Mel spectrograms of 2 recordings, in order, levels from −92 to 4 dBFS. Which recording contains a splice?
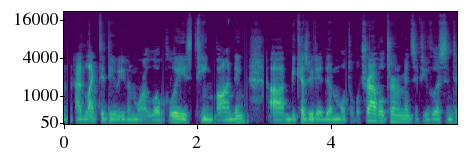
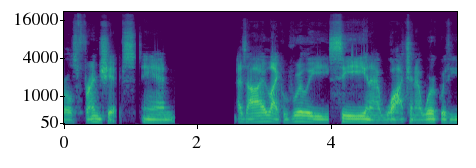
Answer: second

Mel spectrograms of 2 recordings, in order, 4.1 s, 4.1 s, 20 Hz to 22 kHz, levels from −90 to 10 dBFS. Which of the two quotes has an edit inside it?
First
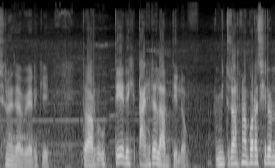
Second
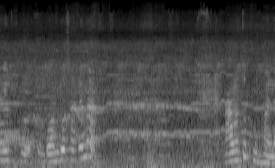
first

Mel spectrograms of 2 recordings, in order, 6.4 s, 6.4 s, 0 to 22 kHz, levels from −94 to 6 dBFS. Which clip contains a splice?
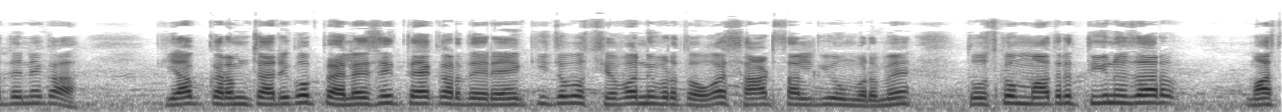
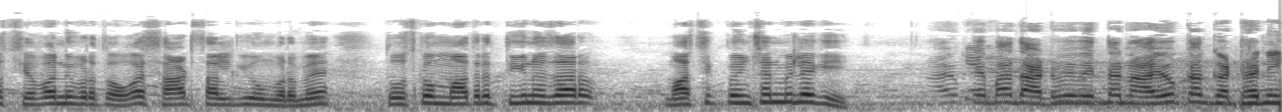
second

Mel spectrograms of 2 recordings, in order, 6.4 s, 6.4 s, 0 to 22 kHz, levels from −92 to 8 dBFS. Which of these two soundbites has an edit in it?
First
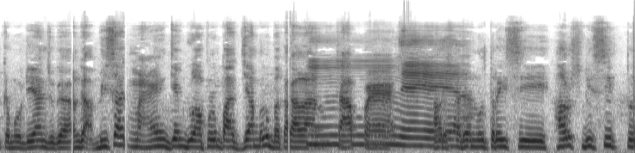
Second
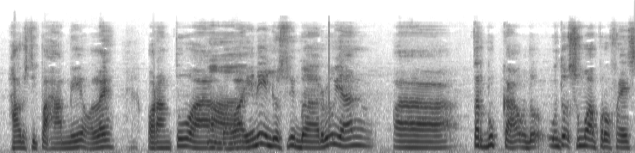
first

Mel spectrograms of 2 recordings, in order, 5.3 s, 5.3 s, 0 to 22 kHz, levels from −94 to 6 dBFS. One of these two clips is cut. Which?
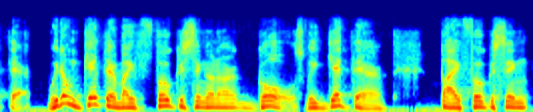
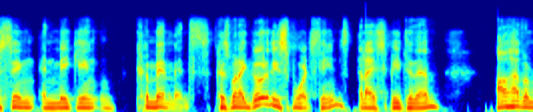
second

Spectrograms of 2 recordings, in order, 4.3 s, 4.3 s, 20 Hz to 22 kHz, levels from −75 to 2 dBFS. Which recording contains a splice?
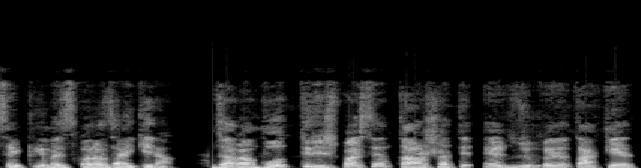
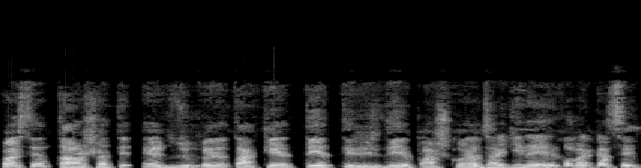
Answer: first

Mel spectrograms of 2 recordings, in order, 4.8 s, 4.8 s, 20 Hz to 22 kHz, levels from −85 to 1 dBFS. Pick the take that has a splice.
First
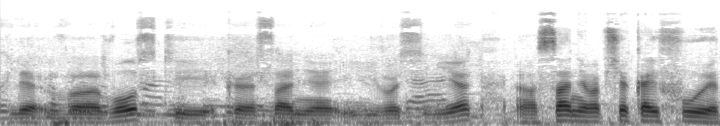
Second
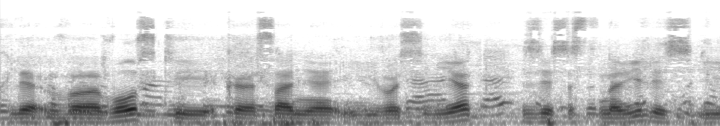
first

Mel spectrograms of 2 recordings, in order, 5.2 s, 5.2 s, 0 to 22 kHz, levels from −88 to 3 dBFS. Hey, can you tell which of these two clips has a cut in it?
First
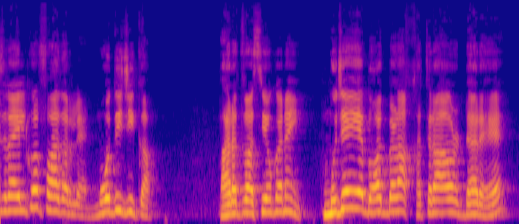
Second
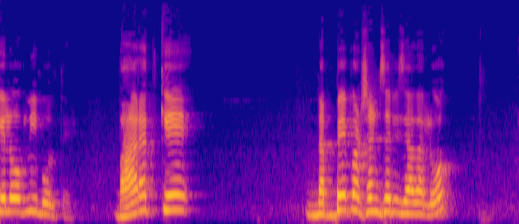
first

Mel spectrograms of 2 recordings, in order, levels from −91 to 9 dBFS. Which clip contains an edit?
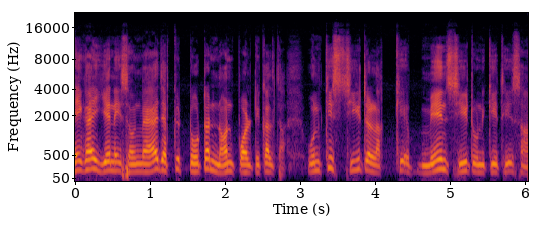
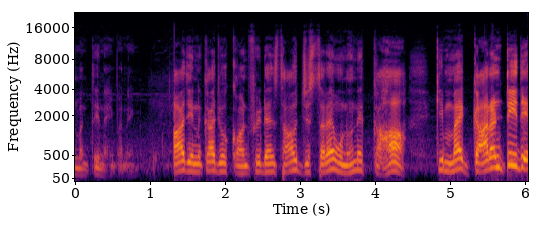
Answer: second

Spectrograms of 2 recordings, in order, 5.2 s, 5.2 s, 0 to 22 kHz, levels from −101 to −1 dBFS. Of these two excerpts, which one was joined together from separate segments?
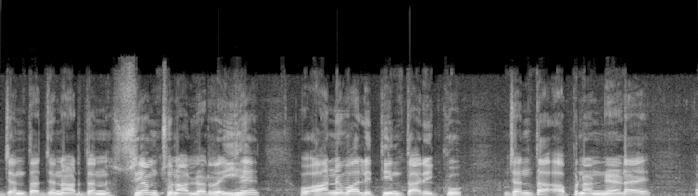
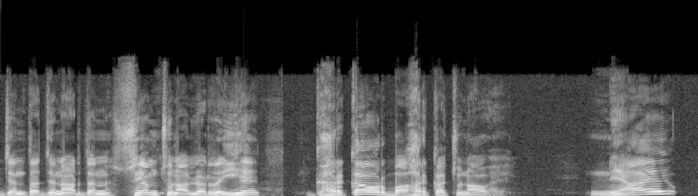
second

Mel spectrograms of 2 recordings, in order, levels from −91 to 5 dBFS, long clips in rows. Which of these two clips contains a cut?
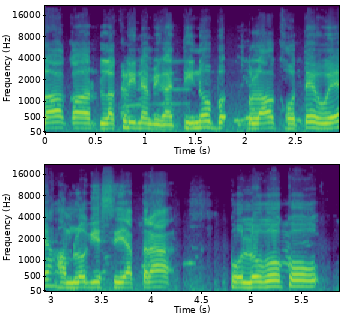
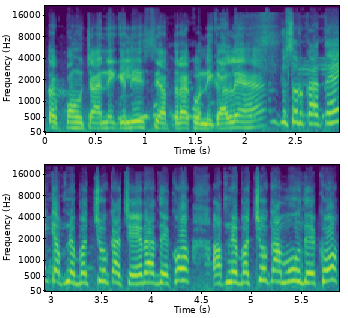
second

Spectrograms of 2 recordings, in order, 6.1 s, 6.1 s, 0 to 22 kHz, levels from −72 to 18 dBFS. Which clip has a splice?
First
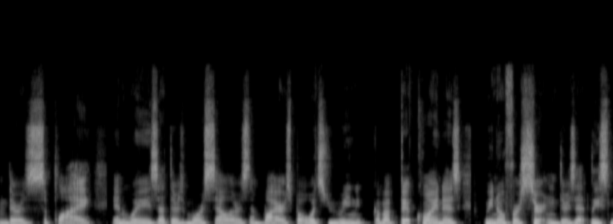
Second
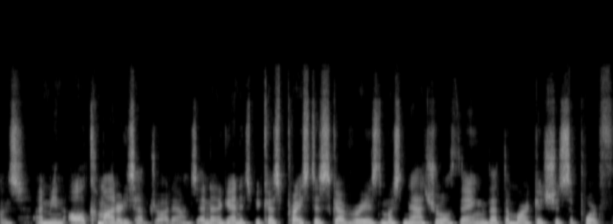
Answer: first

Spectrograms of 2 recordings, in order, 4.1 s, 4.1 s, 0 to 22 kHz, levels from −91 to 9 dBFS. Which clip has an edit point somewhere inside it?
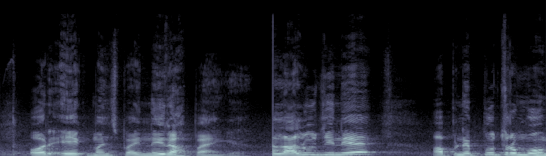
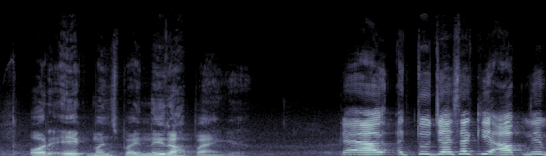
first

